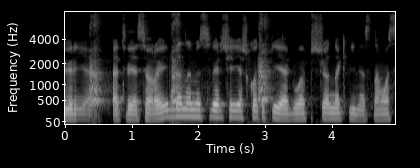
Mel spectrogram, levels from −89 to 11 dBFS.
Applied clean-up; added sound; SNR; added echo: none; Bark; 11 dB; none.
